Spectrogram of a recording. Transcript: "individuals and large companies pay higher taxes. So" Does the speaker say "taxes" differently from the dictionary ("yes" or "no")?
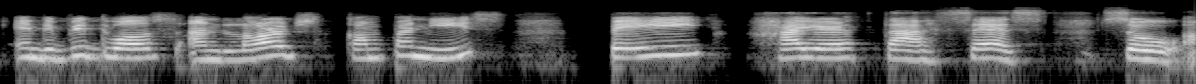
yes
